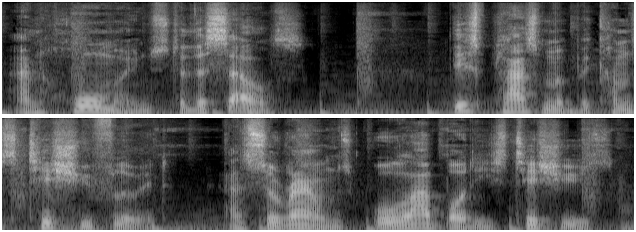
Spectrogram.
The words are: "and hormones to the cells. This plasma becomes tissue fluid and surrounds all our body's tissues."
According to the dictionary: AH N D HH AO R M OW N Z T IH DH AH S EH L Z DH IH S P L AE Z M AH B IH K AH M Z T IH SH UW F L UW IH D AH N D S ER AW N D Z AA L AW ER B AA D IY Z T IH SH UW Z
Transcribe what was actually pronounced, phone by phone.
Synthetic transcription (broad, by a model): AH N HH AO R M OW N Z T IH DH AH S EH L Z DH IH S P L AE Z M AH B IH K AH M Z T IH SH UW F L UW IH D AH N S ER AW N D Z AA L AW ER B AA D IY Z T IH SH UW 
